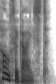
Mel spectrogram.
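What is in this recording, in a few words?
"poltergeist", British English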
